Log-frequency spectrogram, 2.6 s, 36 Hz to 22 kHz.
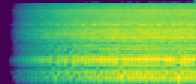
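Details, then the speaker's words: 212 cc small engine on a dyno running 93-octane fuel containing 22% ethanol: it catches within a second and settles into a quick, even beat with the idle noticeably higher. This fuel tested worst of the grades. "so right away the engine runs different the idle's higher hmm this is getting interesting"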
